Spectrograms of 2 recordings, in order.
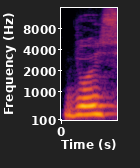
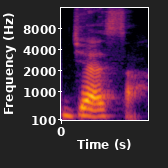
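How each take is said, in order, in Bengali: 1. প্রথম স্বরধ্বনিটি 'oi'-এর মতো যৌগিক স্বর। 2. প্রথম স্বরধ্বনিটি 'e'-এর মতো সাধারণ স্বর। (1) "জৈসা হবে না" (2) "কি হবে? জ্যাসা"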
